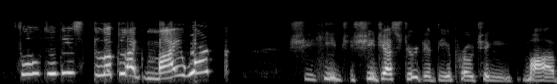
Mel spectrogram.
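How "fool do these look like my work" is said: very high, spitting, snarling witch voice. Narrator reading a story, voicing the witch answering the leader: snarling witch voice. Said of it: "The witch snarled".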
